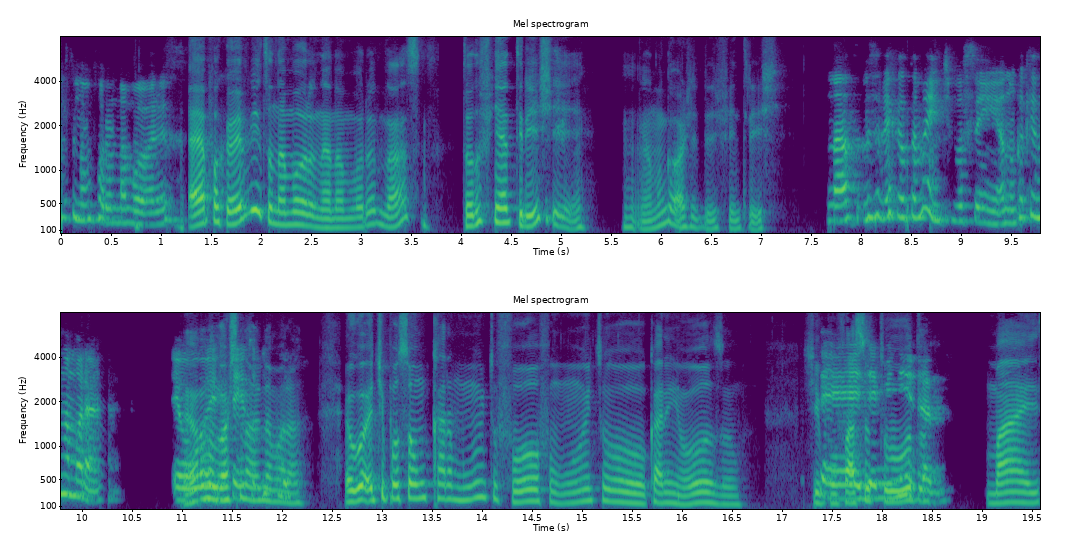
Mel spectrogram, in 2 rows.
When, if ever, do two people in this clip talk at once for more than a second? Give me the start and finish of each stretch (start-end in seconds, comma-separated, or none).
11.0-12.3, 17.4-18.6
